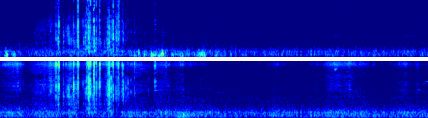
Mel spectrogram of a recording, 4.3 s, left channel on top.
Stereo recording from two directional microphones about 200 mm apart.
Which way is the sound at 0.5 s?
35° left (ahead or behind).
